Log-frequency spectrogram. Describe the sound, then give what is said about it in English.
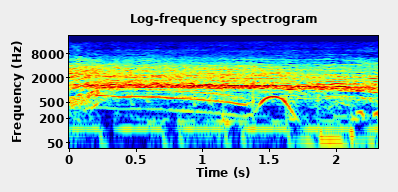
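Children screaming at a school, a loud, dense crowd of high-pitched shrieks and whoops that stays intense and continuous throughout. “Maximum scream levels.”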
